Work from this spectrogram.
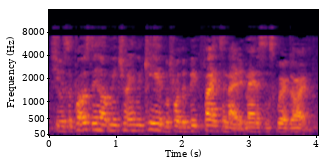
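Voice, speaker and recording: A man's voice: on the high side, fast, close to an everyday voice. A man playing a brash, bantering New York fight trainer in a 1930s radio comedy, with exaggerated comic patter. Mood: brisk banter. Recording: echoey room, distant mic, background noise.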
